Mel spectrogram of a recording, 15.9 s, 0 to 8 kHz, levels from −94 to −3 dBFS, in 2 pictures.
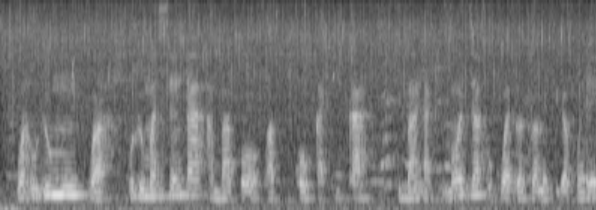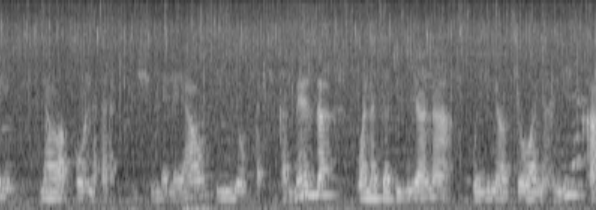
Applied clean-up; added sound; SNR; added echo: none; Frying (food); 10 dB; none.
